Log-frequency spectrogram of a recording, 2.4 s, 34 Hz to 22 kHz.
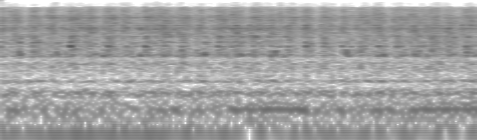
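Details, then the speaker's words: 1968 Ford Mustang GT coupe during pre-purchase inspection, just after startup with a little puff of smoke: quiet, even low V8 rumble at cold idle with no stumbles or skipped beats; no misfires heard. "it idle for a little bit. I'm not hearing any misfires."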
